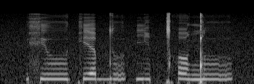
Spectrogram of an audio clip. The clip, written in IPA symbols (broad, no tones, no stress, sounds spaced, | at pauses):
xʲ uː kʲ ɜ b d u | j i p ǀʰ ɔ ŋ͡ǃ uː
